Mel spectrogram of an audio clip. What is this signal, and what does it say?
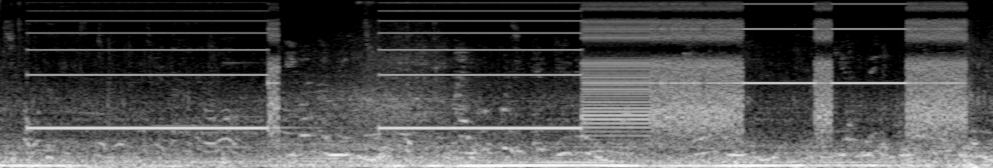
ZX Spectrum tape loading, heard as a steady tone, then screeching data, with the noise inside a bus.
